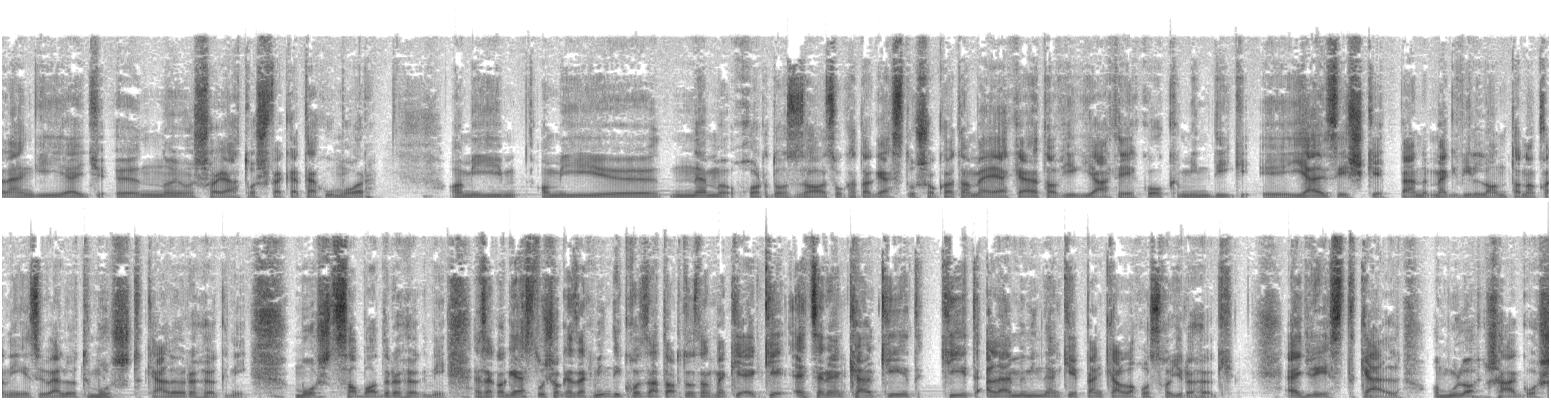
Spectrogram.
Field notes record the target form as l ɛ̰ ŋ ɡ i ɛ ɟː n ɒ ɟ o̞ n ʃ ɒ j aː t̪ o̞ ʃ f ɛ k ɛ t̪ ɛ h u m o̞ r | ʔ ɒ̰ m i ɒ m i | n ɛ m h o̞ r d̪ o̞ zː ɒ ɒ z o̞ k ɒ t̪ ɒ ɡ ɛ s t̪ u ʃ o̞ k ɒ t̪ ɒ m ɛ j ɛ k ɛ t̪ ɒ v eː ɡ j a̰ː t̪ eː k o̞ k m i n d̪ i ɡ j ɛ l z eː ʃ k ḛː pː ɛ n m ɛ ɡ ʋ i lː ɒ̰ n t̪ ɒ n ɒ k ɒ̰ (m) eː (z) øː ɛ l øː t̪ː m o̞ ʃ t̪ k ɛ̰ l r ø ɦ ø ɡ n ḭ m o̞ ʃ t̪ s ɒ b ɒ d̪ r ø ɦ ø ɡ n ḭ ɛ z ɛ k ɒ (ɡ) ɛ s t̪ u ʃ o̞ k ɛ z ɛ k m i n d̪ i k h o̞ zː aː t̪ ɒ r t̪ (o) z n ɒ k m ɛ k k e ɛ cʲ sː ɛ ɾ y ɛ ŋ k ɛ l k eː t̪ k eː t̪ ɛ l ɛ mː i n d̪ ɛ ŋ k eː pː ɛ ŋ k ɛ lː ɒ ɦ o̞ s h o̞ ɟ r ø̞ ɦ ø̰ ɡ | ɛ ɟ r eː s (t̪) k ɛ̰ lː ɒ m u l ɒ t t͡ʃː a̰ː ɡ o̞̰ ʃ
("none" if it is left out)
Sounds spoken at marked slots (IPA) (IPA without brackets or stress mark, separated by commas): n, z, ɡ, o, t̪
